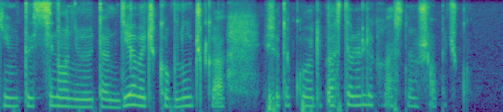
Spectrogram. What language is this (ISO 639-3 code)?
rus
